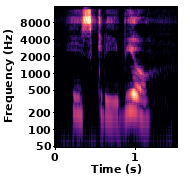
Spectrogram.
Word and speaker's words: escribió: porque no es aguda escribió escribió está en pretérito en pasado y en donde llevar asiento escribió al final y termina en vocal es una aguda que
